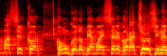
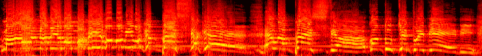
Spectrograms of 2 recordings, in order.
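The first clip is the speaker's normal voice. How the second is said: excited shouting; 10 semitones higher than usual. Real, not acted. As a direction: yell it like a last-minute winner. Fan screaming at a goal.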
